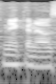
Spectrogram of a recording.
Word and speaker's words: Mykonos: Mykonos Yeah.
